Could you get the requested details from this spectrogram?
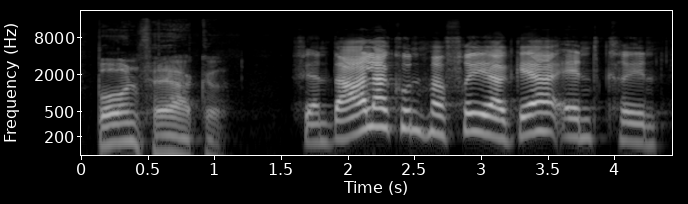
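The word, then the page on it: schboanfaergkel: Wittlicher; schboan-faergkel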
